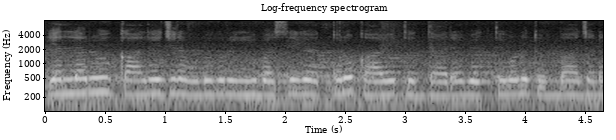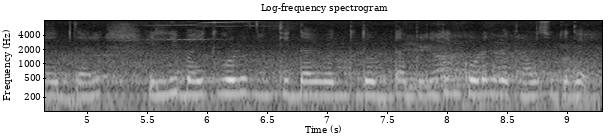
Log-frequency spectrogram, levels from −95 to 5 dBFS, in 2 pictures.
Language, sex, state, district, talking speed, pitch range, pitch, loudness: Kannada, female, Karnataka, Bijapur, 95 wpm, 215-230 Hz, 225 Hz, -24 LUFS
